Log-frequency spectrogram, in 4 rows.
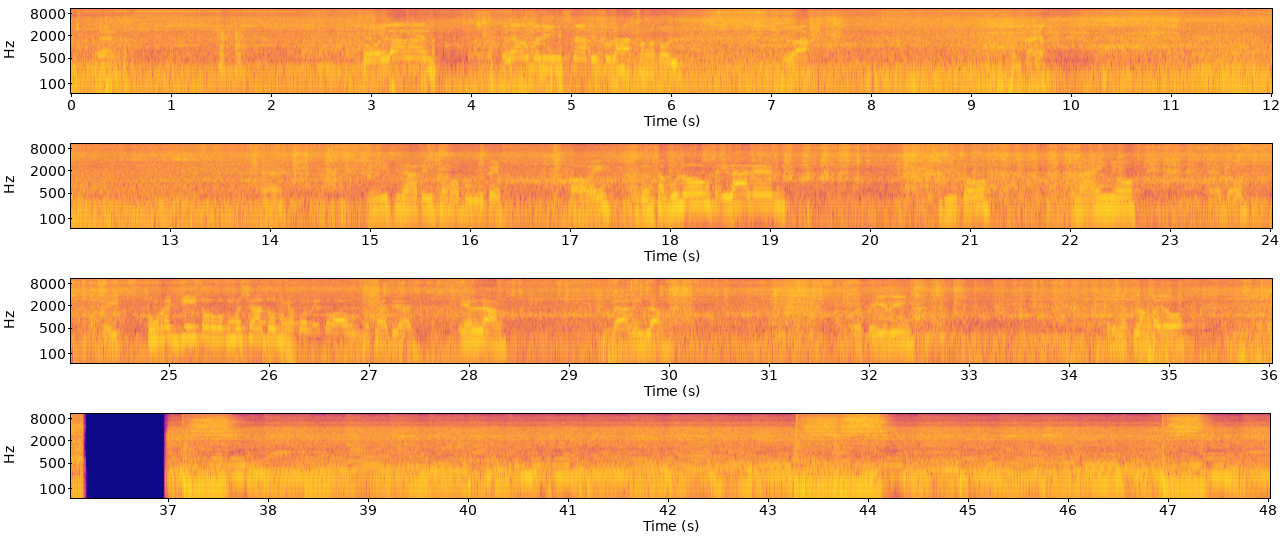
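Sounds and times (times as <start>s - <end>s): pressure washer spraying: 0.0s - 36.2s.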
